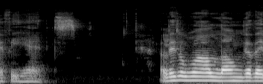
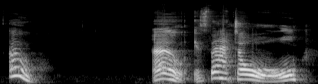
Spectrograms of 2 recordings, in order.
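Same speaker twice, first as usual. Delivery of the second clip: scornful duck, slow and loud; disgust; 7 semitones higher, 6 dB louder, slower than usual. Acted. Duck scoffs at the hen's few grains, disgusted. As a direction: sniff at the tiny find, drawn out. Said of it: "said the duck in disgust".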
